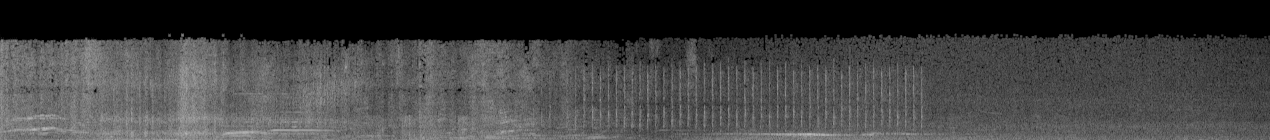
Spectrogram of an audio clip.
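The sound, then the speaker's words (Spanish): An airplane landing in darkness, its lights not working, gives a loud, rough rumble with whistling, whinny-like tones sliding through it. Voices sound in the mix, and the roar eases partway before swelling again. “Ese aterrizaje en plena oscuridad estuvo tremendo, ¿eh? Parece que el capitán iba a ciegas.”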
